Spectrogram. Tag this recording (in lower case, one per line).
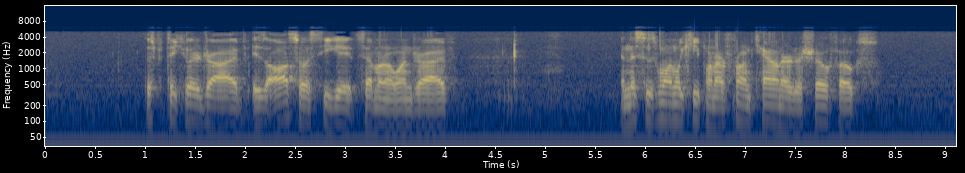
speech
